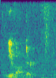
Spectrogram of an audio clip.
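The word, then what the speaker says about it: Ivahnder: the preferences i walk downstairs that is e-v-o-n-d-r evonder oh how did you spell it i-v-a-h-n-d-e-r you can probably guess that that's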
